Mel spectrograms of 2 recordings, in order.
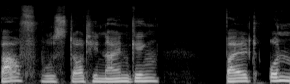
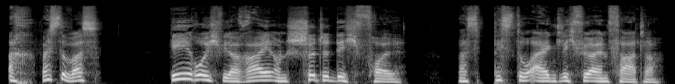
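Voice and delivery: loud, higher, scornful; contemptuous scolding; 3 semitones higher, 5 dB louder than usual. A narrator's reading. Mother scorns her drunk ex-husband, loud and bitter. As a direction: spit the contempt at him.

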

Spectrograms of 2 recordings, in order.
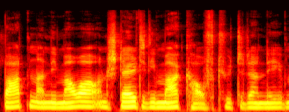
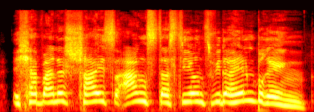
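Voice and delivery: very high, loud, frightened outburst; full-voice desperate yell; yelling back; 13 semitones higher, 9 dB louder than usual. A narrator's reading. Boy afraid of being taken back, yelling back. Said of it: "brüllte Glenn zurück".

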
